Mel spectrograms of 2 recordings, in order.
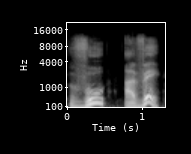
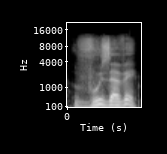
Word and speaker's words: vous avez: You don't hear vous avez, you hear vous avez. It just flows together into one elegant phrase.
